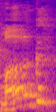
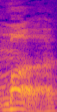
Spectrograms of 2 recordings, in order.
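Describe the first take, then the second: First: The word ends with a hard g sound. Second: The word ends with a breathy h sound. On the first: "with a G at the end" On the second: "with an H like mug"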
